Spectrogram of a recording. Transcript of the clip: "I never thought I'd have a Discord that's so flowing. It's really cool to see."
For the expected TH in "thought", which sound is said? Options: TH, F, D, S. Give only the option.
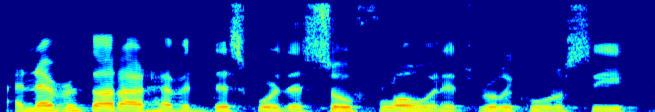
TH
